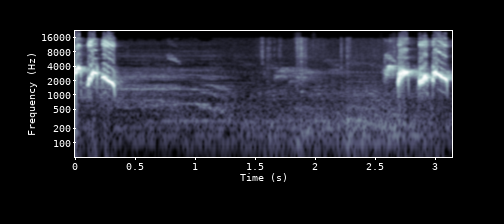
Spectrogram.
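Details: Red-whiskered bulbul song played for young birds to copy: two loud bursts of short warbled, slurred descending notes at the start and end, separated by a quiet pause with faint thin tones.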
